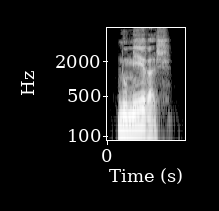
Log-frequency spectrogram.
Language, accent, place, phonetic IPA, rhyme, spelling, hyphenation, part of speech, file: German, Germany, Berlin, [nuˈmeːʁɪʃ], -eːʁɪʃ, numerisch, nu‧me‧risch, adjective, De-numerisch.ogg
- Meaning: numeric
